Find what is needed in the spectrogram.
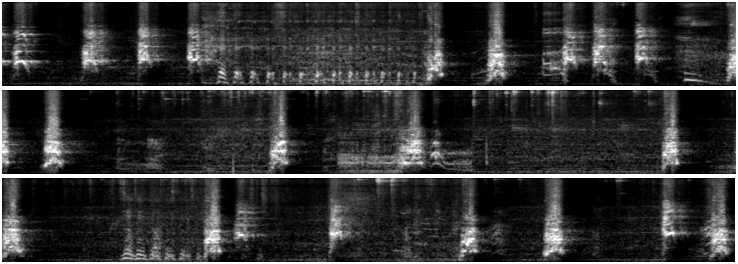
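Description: Several small dogs barking and yipping over and over in short, sharp calls as they play.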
